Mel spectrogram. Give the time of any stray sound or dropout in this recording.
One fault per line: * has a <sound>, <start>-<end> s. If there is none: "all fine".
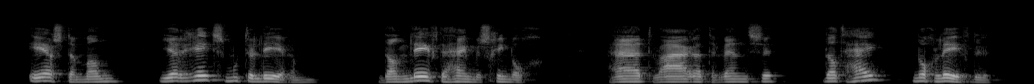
all fine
